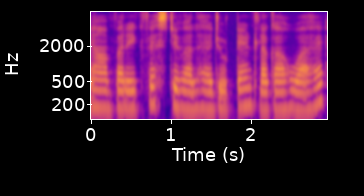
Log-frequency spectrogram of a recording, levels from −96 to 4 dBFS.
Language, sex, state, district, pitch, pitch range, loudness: Hindi, female, Chhattisgarh, Raipur, 170 Hz, 165-175 Hz, -21 LUFS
